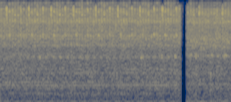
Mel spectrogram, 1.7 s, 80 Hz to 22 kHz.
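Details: Mercedes SL55 AMG (M113K, almost 200,000 miles) after fitting a new double idler pulley assembly and tensioner pulley, idling: a steady, even rumble with no belt squeal, chirp or pulley rattle; belt drive sounds healthy.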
